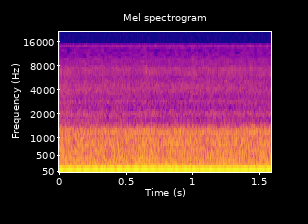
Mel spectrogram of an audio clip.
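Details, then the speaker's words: Hotel bathroom ceiling exhaust fan heard from the adjoining room: steady low hum near 100 Hz with faint drumming; the fan vibrates to the touch, and the shared ceiling is suspected to carry it. "as in the bathroom but here so some like a little drumming sound I hope you can hear it so analyze this thing why is it noisy here in the room with it if I touch the fan I can feel it vibrating"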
